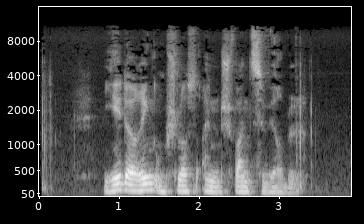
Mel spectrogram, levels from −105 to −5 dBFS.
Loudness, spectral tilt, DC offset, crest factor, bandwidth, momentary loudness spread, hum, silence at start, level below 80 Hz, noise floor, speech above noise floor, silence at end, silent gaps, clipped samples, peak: -20 LUFS; -6 dB/octave; under 0.1%; 18 dB; 11 kHz; 17 LU; none; 0.8 s; -40 dBFS; -53 dBFS; 33 dB; 0.6 s; none; under 0.1%; -4 dBFS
